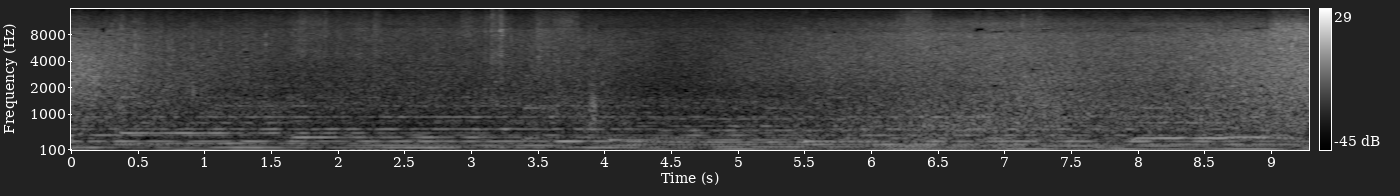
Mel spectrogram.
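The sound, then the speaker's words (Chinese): Ocean waves on a beach, heard as part of a yoga meditation scene, make a steady, hissing wash that swells slightly near the end, with soft sustained tones droning underneath; no one speaks. “有没有听到海浪的声音？”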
